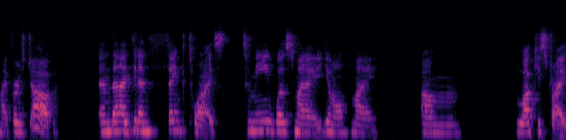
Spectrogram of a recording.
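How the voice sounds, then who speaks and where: In a Spanish accent, a woman speaks at medium pitch with fairly even intonation. Her pace is very slow, with long, frequent pauses. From South America, Andes highlands. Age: young. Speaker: author and speaker. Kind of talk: interview. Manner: halting.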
